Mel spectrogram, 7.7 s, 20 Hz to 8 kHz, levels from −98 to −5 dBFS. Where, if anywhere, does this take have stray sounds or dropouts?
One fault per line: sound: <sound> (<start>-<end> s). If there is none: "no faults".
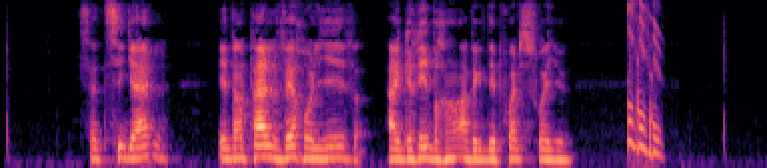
sound: chirp (6.3-6.7 s)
